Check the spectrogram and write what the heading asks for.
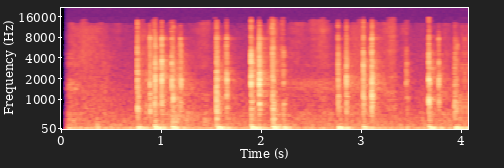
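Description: Faint computer keyboard typing: short runs of a few keystrokes each, with brief pauses between the runs.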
